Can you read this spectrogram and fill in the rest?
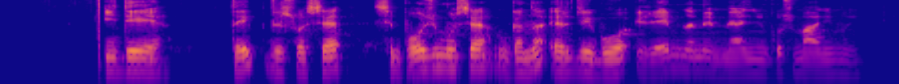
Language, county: Lithuanian, Panevėžys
